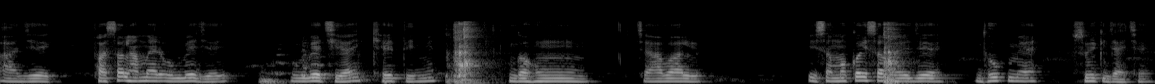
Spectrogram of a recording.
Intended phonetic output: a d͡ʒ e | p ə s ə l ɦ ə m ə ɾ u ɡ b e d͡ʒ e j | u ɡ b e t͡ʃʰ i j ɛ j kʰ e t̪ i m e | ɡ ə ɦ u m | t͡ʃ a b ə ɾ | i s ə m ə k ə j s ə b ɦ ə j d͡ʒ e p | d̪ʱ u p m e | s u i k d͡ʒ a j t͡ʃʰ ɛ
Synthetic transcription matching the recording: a d͡ʒ e | pʰ ə s ə l ɦ ə m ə ɾ u ɡ b e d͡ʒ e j | u ɡ b e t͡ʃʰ i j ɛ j kʰ e t̪ i m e | ɡ ə ɦ u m | t͡ʃ a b ə l | i s ə m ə k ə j s ə b ɦ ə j d͡ʒ e | d̪ʱ u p m e | s u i k d͡ʒ a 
